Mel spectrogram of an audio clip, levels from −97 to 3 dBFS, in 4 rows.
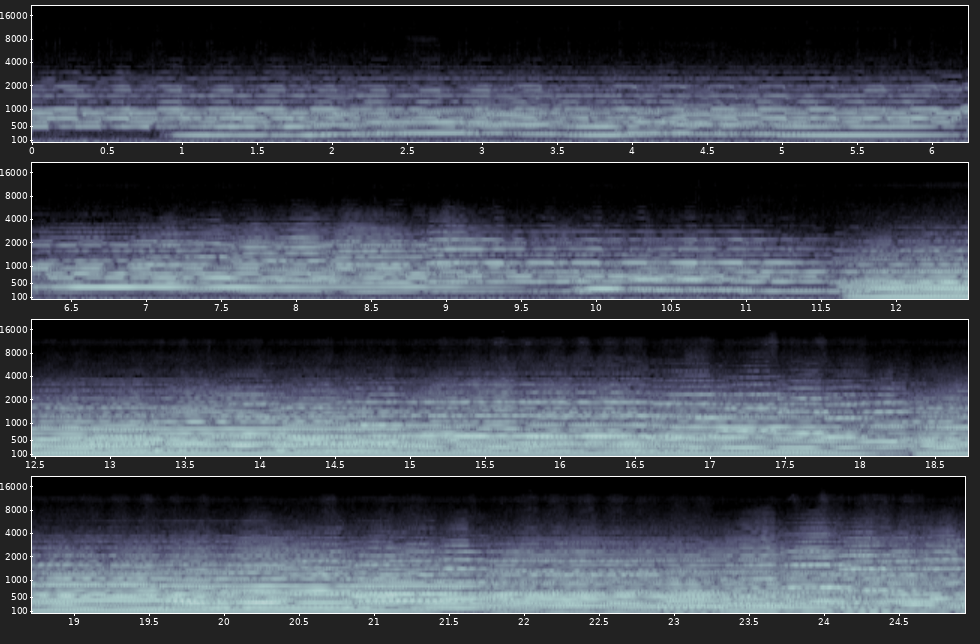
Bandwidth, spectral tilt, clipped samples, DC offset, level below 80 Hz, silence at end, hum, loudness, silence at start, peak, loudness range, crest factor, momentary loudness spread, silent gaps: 5.8 kHz; -9.5 dB/octave; under 0.1%; under 0.1%; -50 dBFS; 0 s; none; -23 LUFS; 0 s; -8 dBFS; 12 LU; 16 dB; 13 LU; none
